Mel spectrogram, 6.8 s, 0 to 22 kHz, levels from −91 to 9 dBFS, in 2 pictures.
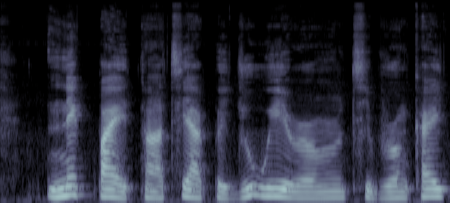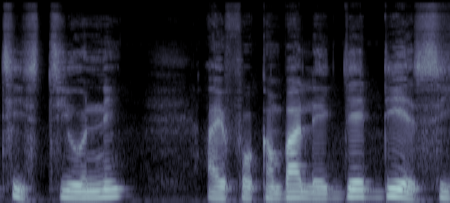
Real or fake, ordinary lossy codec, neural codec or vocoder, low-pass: real; none; none; none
